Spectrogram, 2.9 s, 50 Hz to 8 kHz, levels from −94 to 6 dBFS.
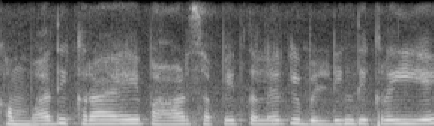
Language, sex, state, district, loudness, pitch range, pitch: Hindi, female, Bihar, Gaya, -15 LUFS, 225-245 Hz, 235 Hz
